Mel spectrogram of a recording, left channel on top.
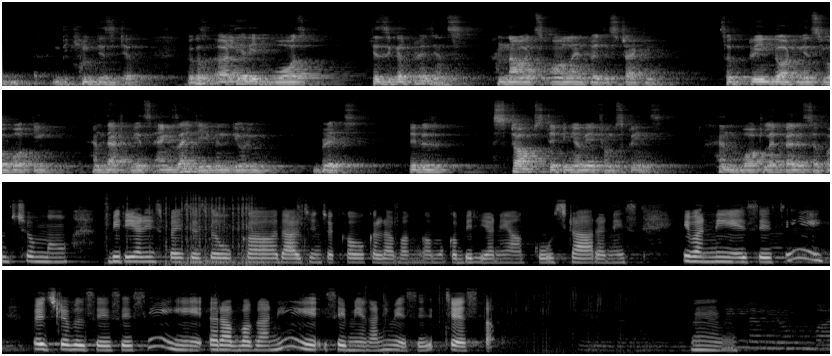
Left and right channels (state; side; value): different; both; correlation 0.01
